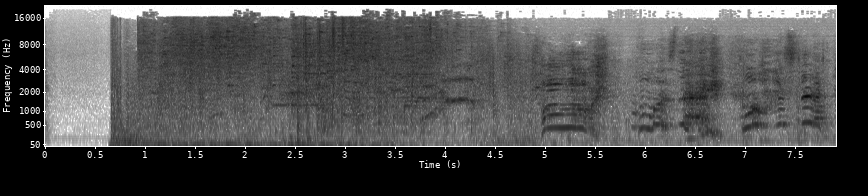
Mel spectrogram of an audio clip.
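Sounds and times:
explosion with deep rumbling roar in a film scene: 0.6 - 6.8
crackling debris: 0.6 - 7.8
shattering glass: 0.9 - 5.8.

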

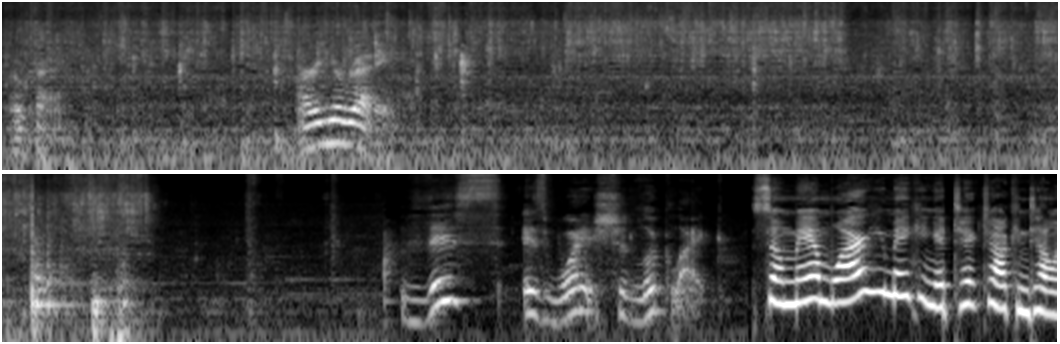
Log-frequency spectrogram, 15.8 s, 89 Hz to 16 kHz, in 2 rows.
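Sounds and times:
hot water running from a faucet into a sink: 0.0 - 9.1
speech: 2.2 - 3.0, 11.1 - 15.8.

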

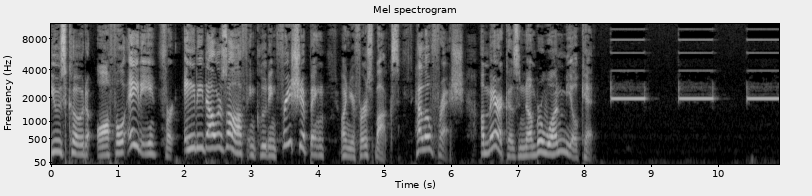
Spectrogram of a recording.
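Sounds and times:
speech: 0.0 - 8.2
faint room noise: 0.0 - 10.9
microwave oven beeping: 8.4 - 10.9.

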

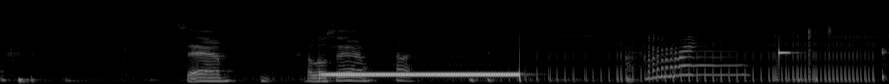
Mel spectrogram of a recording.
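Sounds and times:
speech: 1.8 - 4.2
electronic ring tone on an outgoing phone line: 3.2 - 5.2
faint phone line crackle: 5.2 - 8.8.

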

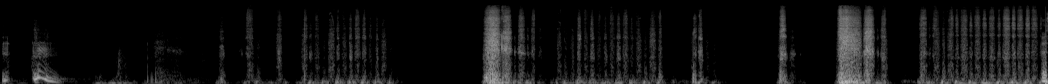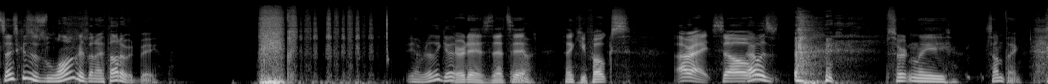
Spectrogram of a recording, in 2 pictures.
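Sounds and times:
person imitating a dog sniffing: 2.2 - 4.0, 4.8 - 7.2, 7.8 - 10.5, 13.0 - 14.5
speech: 10.4 - 12.2, 14.6 - 20.9.

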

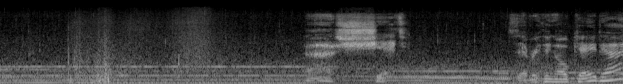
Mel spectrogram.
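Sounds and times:
fishing boat engine humming: 0.0 - 5.1
splash of something falling overboard from a fishing boat into water: 0.6 - 2.3
speech: 3.4 - 4.3, 5.2 - 6.2.

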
